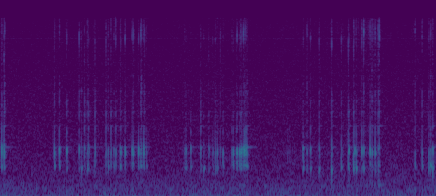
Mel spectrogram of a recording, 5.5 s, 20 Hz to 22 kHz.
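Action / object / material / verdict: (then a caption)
scrape / plastic bristle hairbrush / plastic / none. Fingertips and nails scratch and flick the pink bristles of an orange plastic hairbrush held up close. The result is quiet clusters of short, crisp ticks and rasps centered around 800 Hz with a bright, crackly edge, coming in bursts separated by brief pauses.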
